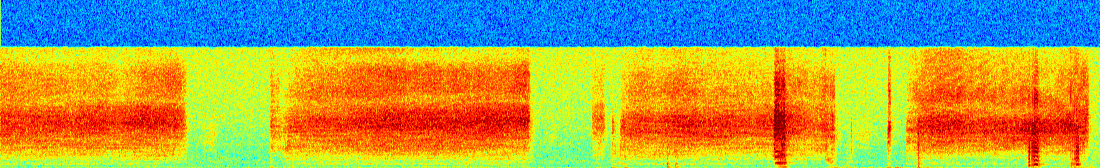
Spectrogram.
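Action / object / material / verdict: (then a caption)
scrape / inflated metallic latex balloon / latex / none. Fingers rub and slide over the surface of a hollow, inflated purple metallic latex balloon. A steady bright, hissing friction sound comes in long strokes broken by brief quiet gaps. Near the end, a few sharper squeaky bursts stand out.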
